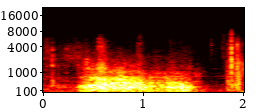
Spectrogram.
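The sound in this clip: A drawer slides open with a low, rumbling scrape that swells for about a second and then eases off, followed by a short, lighter rustle at the end.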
